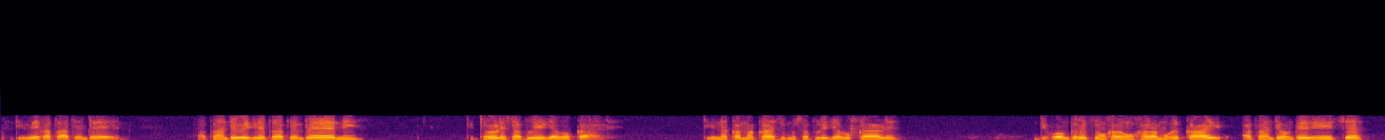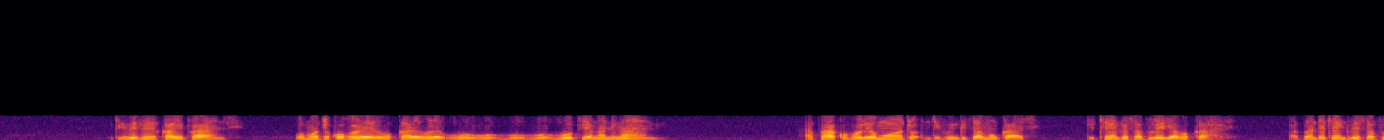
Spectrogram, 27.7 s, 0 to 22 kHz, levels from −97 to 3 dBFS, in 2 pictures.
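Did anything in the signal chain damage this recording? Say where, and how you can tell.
Yes, at the codec stage, for the whole clip. The speech has the buzzy, gravelly roughness of the GSM full-rate codec, which fits a 13 kbps stream. The band runs from about 200 Hz to 3.6 kHz, with nothing above 3.8 kHz. The codec resynthesises the voice from a vocal-tract model driven by coarse pulse excitation.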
